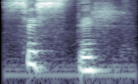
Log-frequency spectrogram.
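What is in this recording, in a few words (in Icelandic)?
"systir", Icelandic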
